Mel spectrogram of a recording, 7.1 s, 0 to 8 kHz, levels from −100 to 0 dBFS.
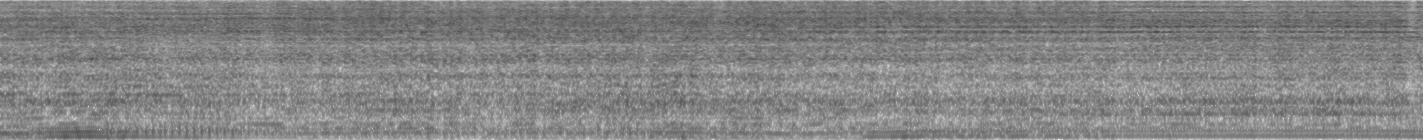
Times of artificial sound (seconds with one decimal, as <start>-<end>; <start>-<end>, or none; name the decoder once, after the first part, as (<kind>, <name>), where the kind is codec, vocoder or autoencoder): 0.0-0.6 (vocoder, WaveNeXt); 1.5-5.5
